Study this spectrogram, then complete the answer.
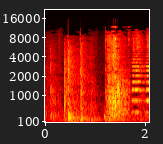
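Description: A woman cries out loudly.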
